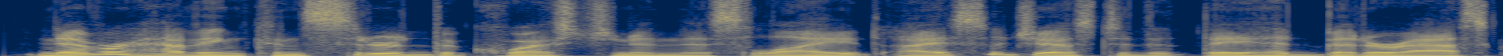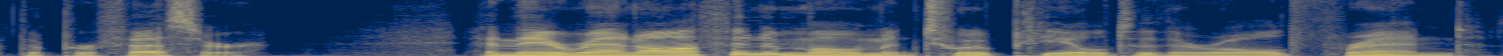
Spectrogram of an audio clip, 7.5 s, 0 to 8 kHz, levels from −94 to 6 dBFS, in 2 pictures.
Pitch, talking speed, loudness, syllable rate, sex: 140 Hz, 240 wpm, -18 LUFS, 6.3 syllables/s, male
